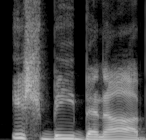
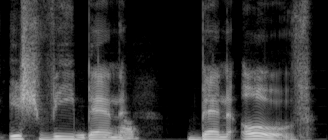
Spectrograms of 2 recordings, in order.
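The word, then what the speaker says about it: Ishbi-benob: of them, whose name is Ishbi Ben-Ab is how it looks, but it's actually Ishvi Ben-Ov, which means Ishvi, son of the medium.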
